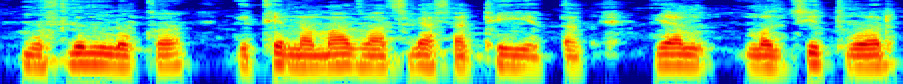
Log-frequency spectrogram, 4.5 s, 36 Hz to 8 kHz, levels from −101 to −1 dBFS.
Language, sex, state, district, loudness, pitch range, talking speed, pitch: Marathi, male, Maharashtra, Aurangabad, -18 LUFS, 115-125 Hz, 120 wpm, 120 Hz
